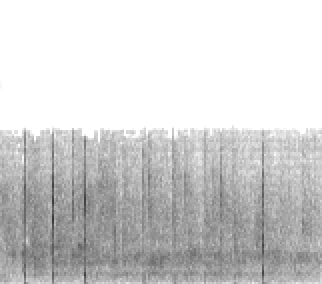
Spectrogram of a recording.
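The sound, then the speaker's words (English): A church audience applauds its worship team: a steady wash of clapping with one set of sharp, evenly spaced claps, about three per second, cutting through at moderate volume. No one speaks. “Can we give a round of applause for our worship team?”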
